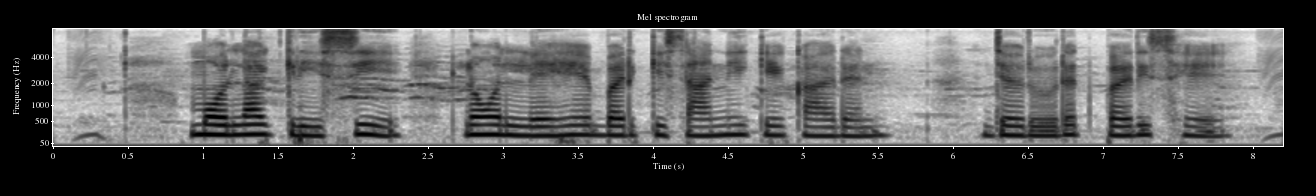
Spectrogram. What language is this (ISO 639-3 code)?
hne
